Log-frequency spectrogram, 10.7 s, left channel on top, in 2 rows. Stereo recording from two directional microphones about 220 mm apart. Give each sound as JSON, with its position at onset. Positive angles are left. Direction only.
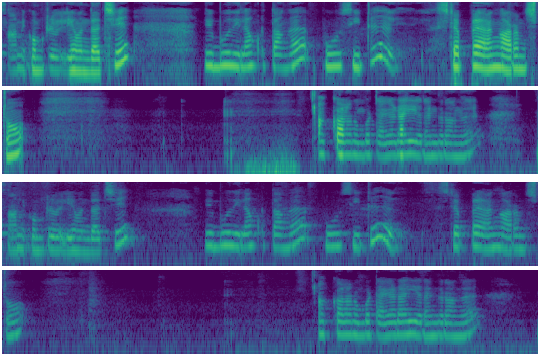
{"t": 0.0, "sound": "speech", "side_deg": 55}
{"t": 8.4, "sound": "a woman's voice", "side_deg": 50}
{"t": 8.8, "sound": "a woman's voice", "side_deg": 0}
